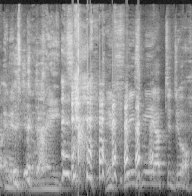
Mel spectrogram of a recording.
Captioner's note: laughing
